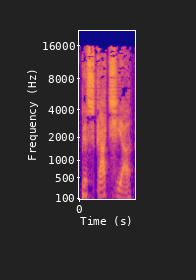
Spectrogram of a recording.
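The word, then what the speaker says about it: Bisaccia: First of all, the Raiders coach, I can never pronounce his last name, but my understanding is it's pronounced Rich Piscaccia.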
